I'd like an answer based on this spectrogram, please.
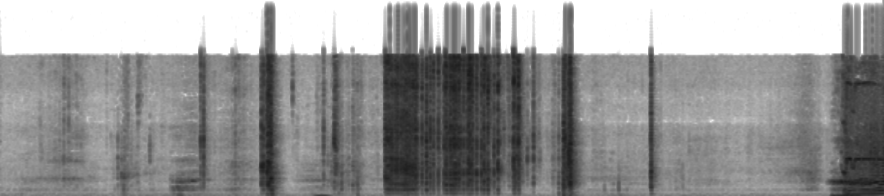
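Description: Paper masking tape being peeled off a clear plastic Elizabethan collar: a long ripping tear about four seconds in, among sharp clicks and crinkles from the plastic cone. Near the end a person's voice sets in with a long drawn-out call that rises in pitch.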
